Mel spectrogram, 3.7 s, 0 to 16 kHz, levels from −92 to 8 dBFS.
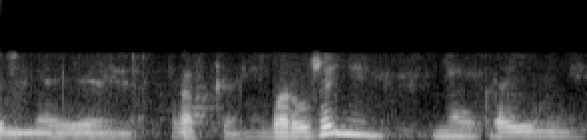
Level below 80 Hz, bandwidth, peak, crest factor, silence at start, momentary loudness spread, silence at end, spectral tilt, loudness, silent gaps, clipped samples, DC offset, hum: -54 dBFS; 3.8 kHz; -2 dBFS; 18 dB; 0 s; 17 LU; 0.05 s; -12 dB/octave; -21 LUFS; none; under 0.1%; under 0.1%; none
